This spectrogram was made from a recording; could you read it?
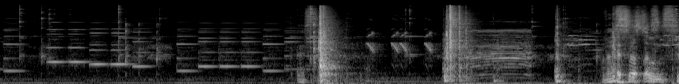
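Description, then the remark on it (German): A plastic toy farmhouse, with buttons at the bottom that open doors so a farmer, horse, cow or dog comes out, plays a tinny electronic jingle of stepped beeping notes, then bursts into loud, buzzy recorded animal calls like mooing, with faint clicks in between. “Das ist ein Plastik-Bauernhaus, ja, wo du so unten auf so Knöpfe drücken kannst und dann gehen so Türen auf und dann kommt halt der Bauer raus, ja, oder das Pferd oder die Kuh oder der Hund.”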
